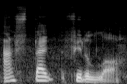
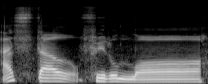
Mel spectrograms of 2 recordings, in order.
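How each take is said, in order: First: The middle consonant is a hard k sound. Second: The middle consonant is a throaty gh sound. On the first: It means asking to become a disbeliever. The speaker calls it wrong. "ভুল করে মনের অজান্তে যেই ভুলটি করে থাকে সেটি হচ্ছে" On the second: It means asking for forgiveness. The speaker calls it right. "সঠিক উচ্চারণটি"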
